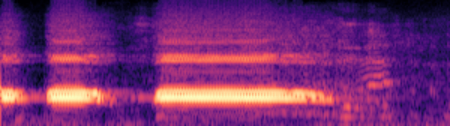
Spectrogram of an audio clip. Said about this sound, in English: Here comes a train, you guys.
